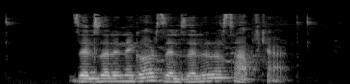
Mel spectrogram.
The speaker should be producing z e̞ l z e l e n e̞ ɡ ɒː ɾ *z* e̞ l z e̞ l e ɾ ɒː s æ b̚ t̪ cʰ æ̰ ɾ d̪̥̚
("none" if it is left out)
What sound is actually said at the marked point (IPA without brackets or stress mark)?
z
